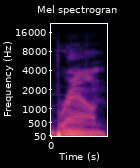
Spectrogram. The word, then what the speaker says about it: Braun: is the rookie Christian Brown even though it looks like Braun when you when you see the spelling of it yeah pronounce brown but the Kansas right yeah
